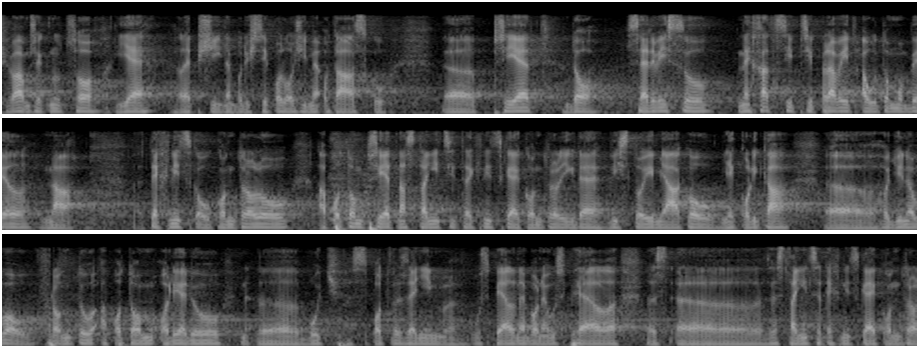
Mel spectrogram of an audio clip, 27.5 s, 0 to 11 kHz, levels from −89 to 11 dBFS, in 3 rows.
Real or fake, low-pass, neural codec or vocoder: real; 7.2 kHz; none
